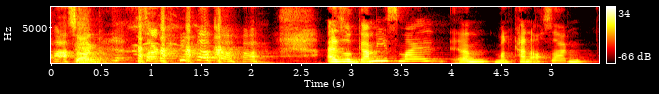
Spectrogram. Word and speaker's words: Gummy Smile: nämlich Gummy Smile. Habe ich es richtig ausgesprochen? – Du hast es perfekt ausgesprochen. Ich hätte es nicht schöner sagen können.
